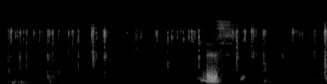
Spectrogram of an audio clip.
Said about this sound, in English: Guys, kill the effing typing. You know the rules.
